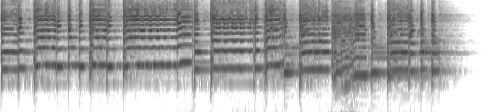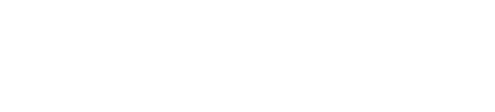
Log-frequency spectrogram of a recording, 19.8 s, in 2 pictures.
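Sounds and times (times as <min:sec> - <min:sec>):
violin only: 0:00.0 - 0:09.3.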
